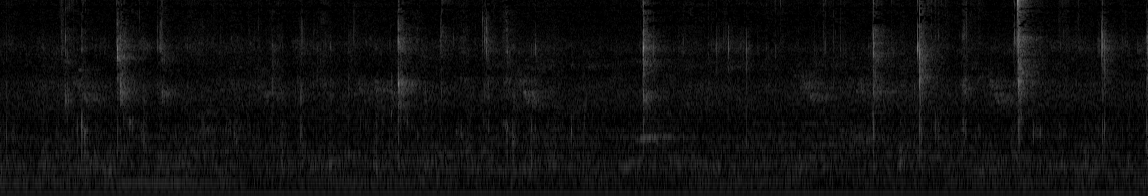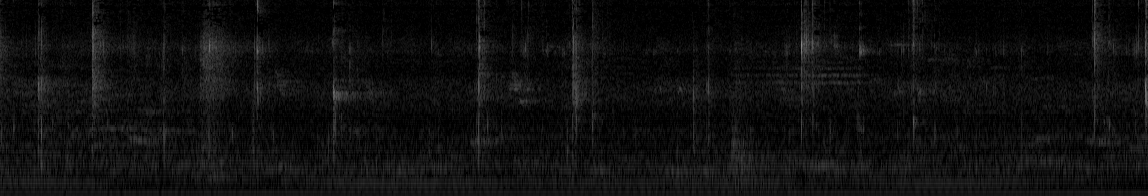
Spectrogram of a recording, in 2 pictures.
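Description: Close-miked chewing and wet mouth sounds of a person eating luchi and khichuri by hand, with irregular sharp lip smacks and clicks every second or so.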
